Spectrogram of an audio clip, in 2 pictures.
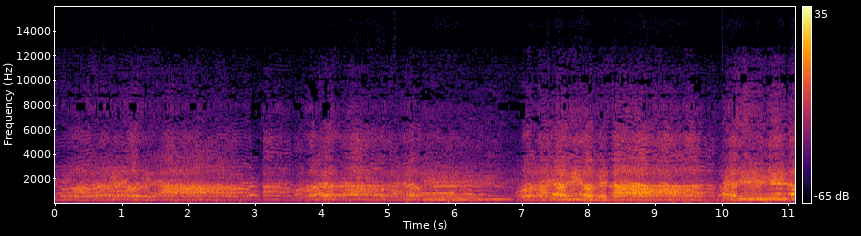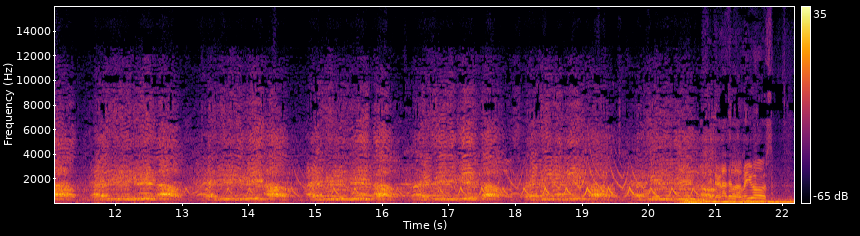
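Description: A large crowd of Real Madrid football fans celebrating a Champions League win roars and chants together in loud, rhythmic bursts, voices rising and falling in unison, continuous throughout.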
